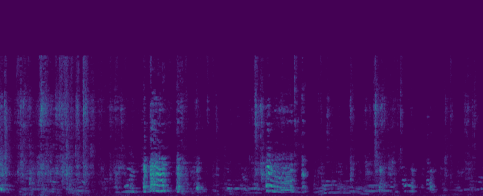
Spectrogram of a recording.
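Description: Chickens clucking and calling, with louder drawn-out calls about two seconds and three and a half seconds in.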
